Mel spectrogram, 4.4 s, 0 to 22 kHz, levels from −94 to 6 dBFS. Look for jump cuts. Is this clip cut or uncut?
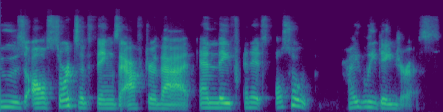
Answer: cut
